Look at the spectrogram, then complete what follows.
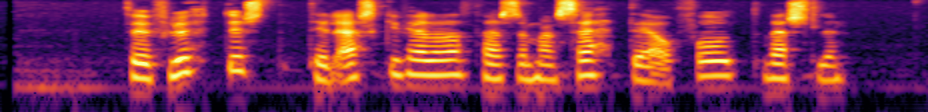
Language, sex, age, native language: Icelandic, female, 30-39, Icelandic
